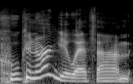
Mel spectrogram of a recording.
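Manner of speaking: usual speaking voice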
